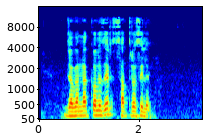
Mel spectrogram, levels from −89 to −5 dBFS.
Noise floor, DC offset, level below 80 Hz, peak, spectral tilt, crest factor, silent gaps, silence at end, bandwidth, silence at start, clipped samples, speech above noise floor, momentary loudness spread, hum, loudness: -65 dBFS; under 0.1%; -58 dBFS; -8 dBFS; -6 dB/octave; 18 dB; none; 1.05 s; 11.5 kHz; 0.5 s; under 0.1%; 42 dB; 7 LU; none; -25 LUFS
